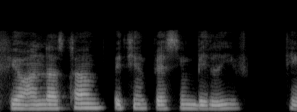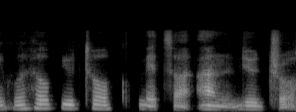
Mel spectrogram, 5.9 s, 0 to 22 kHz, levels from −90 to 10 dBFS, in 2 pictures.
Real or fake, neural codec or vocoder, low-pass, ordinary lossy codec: fake; codec, 24 kHz, 0.5 kbps, DualCodec; 7.2 kHz; none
